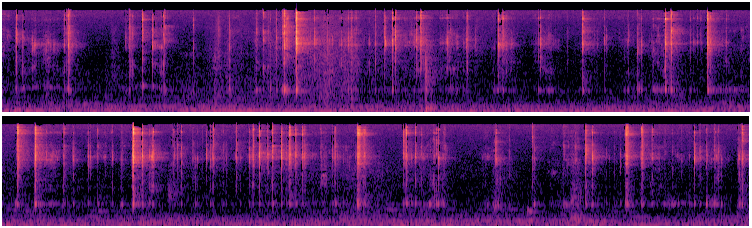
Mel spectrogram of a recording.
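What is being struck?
Metal dome lid on a small glass salt shaker.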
